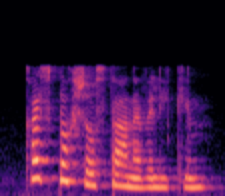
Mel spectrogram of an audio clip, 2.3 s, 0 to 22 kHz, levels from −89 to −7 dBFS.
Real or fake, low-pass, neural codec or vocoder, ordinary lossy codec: real; 5.4 kHz; none; none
